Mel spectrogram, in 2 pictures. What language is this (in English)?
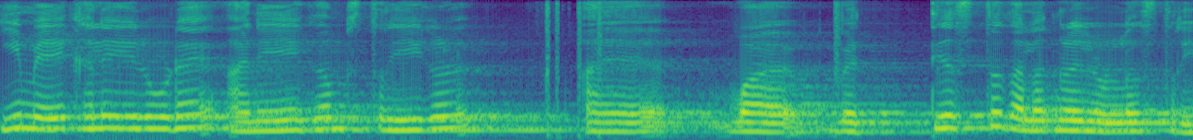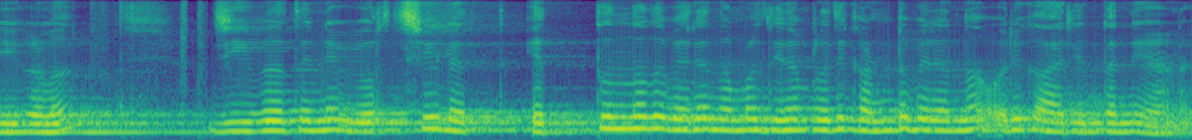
Malayalam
